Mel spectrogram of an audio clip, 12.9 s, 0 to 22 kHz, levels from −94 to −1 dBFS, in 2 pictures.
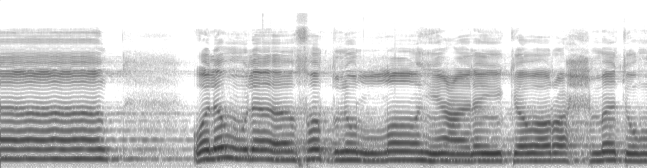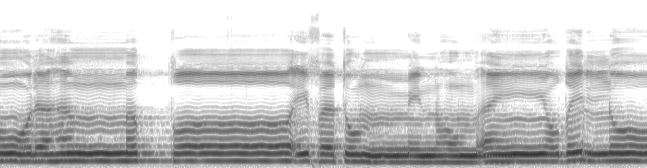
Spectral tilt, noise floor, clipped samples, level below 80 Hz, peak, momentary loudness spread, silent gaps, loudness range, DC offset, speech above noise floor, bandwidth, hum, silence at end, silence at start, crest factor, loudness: -7.5 dB/octave; -51 dBFS; under 0.1%; -72 dBFS; -16 dBFS; 5 LU; none; 2 LU; under 0.1%; 23 dB; 10.5 kHz; none; 0 s; 0 s; 12 dB; -29 LUFS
